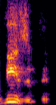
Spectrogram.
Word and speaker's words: visit: No caso, visit, visit, visit. O vi é mais forte do que o z.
